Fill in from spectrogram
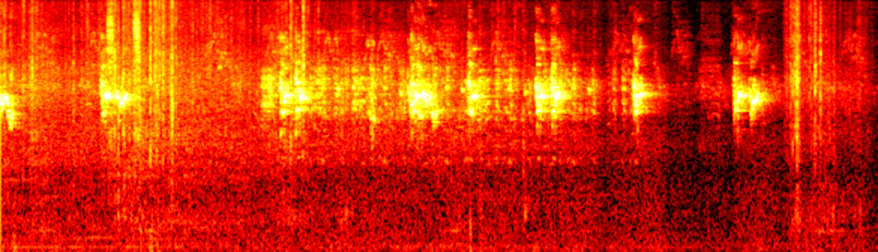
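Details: Caged budgerigars in a breeding colony give bright, rapid chirps and chattering squeaks in short bursts, swelling and fading roughly every half second to second.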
